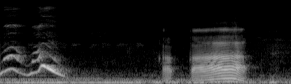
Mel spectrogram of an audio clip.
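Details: Captive hill myna imitating human talk: a wavering, voice-like warble, then after a pause a short click and a loud, harmonic, speech-like phrase that rises and falls. Low hum runs underneath.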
